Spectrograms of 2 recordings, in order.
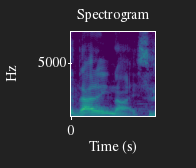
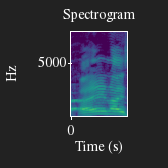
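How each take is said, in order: First: Said in the usual way. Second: Louder, teasing "That ain't nice"; mock protest. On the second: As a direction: call out "That ain't nice" in playful outrage. Teasing about the Berkeley rivalry.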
